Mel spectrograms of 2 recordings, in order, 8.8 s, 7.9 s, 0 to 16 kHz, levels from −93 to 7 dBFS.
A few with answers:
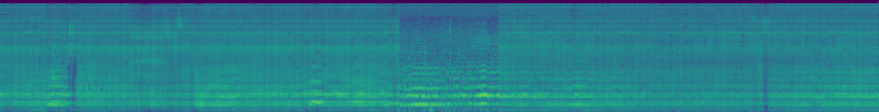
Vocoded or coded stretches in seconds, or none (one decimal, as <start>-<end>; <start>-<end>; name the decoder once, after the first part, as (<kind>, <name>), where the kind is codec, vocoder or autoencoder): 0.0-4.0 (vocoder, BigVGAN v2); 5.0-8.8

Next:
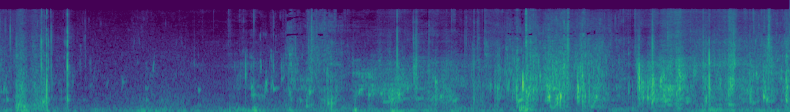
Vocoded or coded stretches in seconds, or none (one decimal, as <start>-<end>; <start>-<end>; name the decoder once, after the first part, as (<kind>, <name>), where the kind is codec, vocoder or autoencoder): 1.9-2.6 (codec, SNAC); 3.3-5.0; 6.2-7.5

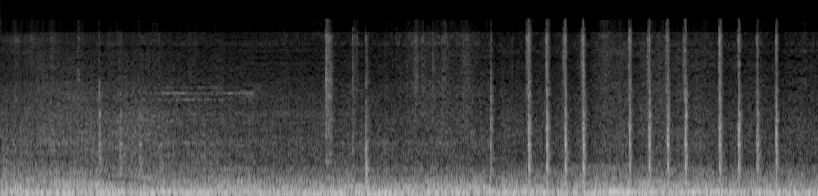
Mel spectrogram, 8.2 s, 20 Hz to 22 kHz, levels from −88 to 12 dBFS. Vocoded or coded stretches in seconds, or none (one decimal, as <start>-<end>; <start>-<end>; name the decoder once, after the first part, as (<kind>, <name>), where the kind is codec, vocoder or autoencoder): 2.4-3.3 (autoencoder, DAC-VAE)

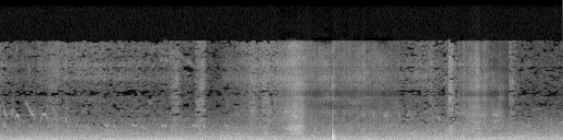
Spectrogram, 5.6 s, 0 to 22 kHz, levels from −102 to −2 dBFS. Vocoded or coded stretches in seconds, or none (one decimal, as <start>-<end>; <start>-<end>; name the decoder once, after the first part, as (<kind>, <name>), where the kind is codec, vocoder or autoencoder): 2.8-4.0 (autoencoder, DAC-VAE); 4.6-5.1

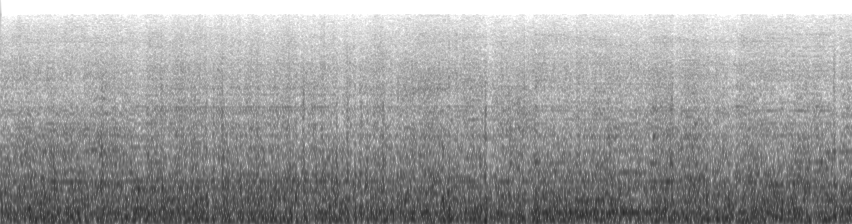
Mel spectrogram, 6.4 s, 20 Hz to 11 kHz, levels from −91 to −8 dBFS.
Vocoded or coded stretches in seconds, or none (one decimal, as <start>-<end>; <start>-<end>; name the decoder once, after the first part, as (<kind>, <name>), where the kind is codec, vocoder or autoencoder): 0.0-1.3 (codec, SNAC); 3.0-6.4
